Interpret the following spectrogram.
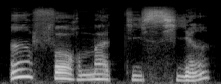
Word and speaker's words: informaticien: And the last group is IEN, informaticien, yen. So that's the way to pronounce this IEN, yen. Okay? Informaticien.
